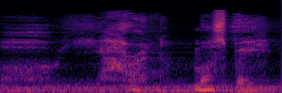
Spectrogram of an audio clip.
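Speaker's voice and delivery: hushed, breathless whisper. Acted. Peasant whispering on seeing the wounded Yaren. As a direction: whisper the name in shock.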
